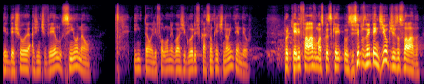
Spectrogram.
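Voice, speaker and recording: A man with a Brazilian Portuguese accent preaching a sermon in a church, telling the story vividly and acting out dialogue in a lowered voice. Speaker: pastor.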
